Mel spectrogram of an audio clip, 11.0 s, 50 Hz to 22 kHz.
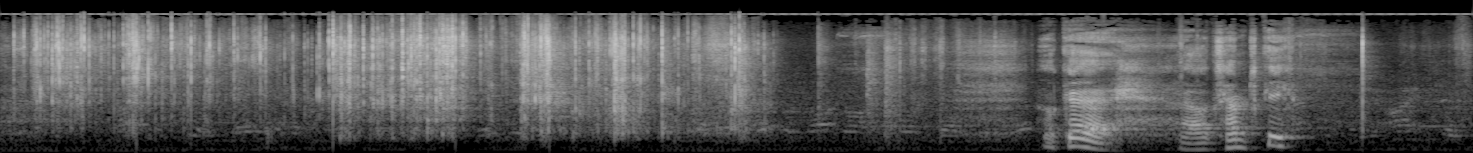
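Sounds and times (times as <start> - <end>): wrapper tearing and crinkling: 0.1 - 5.8.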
